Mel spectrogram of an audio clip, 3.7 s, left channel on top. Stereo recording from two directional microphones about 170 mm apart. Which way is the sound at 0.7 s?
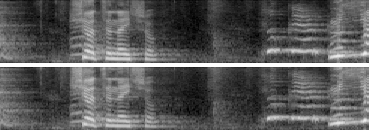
25° left (ahead or behind).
